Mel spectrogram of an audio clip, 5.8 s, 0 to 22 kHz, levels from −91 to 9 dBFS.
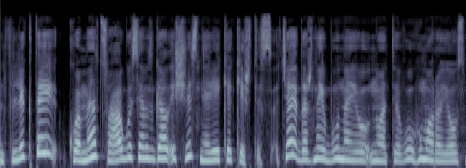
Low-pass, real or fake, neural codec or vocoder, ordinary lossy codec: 14.4 kHz; real; none; MP3, 64 kbps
